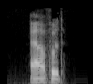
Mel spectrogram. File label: "avid", English; adjectives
